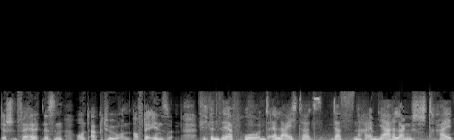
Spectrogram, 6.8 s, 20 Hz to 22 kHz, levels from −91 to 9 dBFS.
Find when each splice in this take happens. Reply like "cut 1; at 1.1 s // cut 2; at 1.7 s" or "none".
cut 1; at 3.0 s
